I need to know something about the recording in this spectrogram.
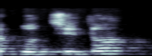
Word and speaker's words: কুৎসিত: হবে ত দিয়ে কুৎসিত আসলে কুৎসিত উচ্চারণটি হবে কুচ্ছিত তো আমরা দেখো কুচ্ছিত প্রথমে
